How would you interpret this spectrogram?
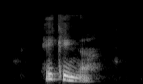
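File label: "hekenga", Maori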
